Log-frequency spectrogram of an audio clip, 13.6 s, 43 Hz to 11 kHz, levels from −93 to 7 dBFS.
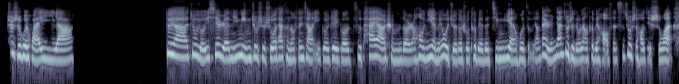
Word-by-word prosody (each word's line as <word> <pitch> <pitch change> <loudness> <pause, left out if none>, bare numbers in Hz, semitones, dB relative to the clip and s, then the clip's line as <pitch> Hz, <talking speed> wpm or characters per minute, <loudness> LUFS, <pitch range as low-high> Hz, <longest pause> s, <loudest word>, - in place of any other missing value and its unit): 就 340 -1 +1
是 280 -2 +3
会 260 -2 +6
怀 215 -4 +2
疑 220 -2 -2
啊。 210 +2 +2 1.9
对 325 -1 +5
呀， 255 -3 +4
就 290 +3 -1
有 220 -5 +2
一 245 - 0
些 300 +5 -1
人 230 -4 +2
明 240 +3 0
明 245 -4 +2
就 260 +1 -1
是 235 -1 -4
说， 230 +1 +2
他 245 - +1
可 245 0 -5
能 210 -1 -4
分 245 +3 -2
享 210 -5 -1
一 - - -10
个 220 -1 -2
这 225 0 +2
个 210 -1 -2
自 205 +5 -7
拍 270 +2 +1
啊 225 -3 +4
什 230 -1 -1
么 205 +1 -5
的， 210 -1 0
然 215 +1 -3
后 255 0 -1
你 235 +2 -1
也 255 -5 +1
没 215 - -2
有 265 -2 +2
觉 210 -3 -3
得 215 0 -2
说 220 0 -2
特 255 +4 -2
别 215 -3 -1
地 205 0 -2
惊 230 +3 -3
艳 210 -5 +2
或 220 0 -2
怎 200 - -12
么 - - -15
样， 215 +2 -8
但 295 0 +1
人 215 +5 -3
家 290 +1 +3
就 320 0 +2
是 255 - 0
流 210 -2 -3
量 225 0 -1
特 255 - -2
别 220 -1 -1
好， 210 -1 -3
粉 210 -1 -9
丝 260 +5 -13
就 290 +1 -1
是 250 - -4
好 210 -3 -2
几 215 - -9
十 210 - -1
万。 225 +1 +4
230 Hz, 305 characters per minute, -24 LUFS, 215-255 Hz, 1.9 s, 会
